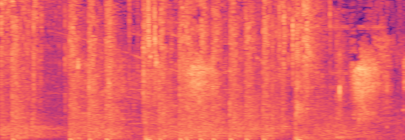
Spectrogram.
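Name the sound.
shotgun fire in video game Arc Raiders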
